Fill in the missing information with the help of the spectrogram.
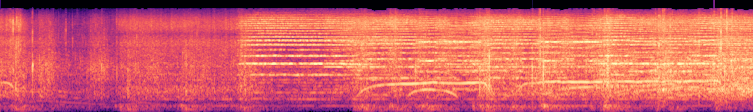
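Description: Massed Highland bagpipes striking up over crowd noise about two seconds in: the drones come in first as a steady chord, and the chanters take up the tune about a second later.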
